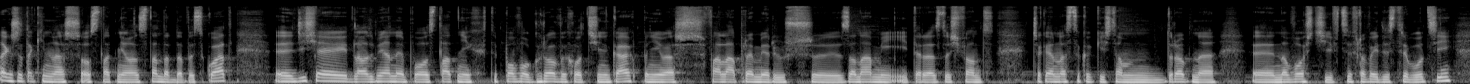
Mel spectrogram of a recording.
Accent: native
